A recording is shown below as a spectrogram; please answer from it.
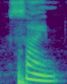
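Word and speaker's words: sign: sound வந்து சைலெண்ட் ஆயிடும் for example சைன் இதை எப்படி சொல்லலாம் சைன் இங்கயும் ஜி யோட சவுண்ட் வந்து சைலெண்ட்ல போயிடும் சைன்க்கு வந்து நிறைய அர்த்தம்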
